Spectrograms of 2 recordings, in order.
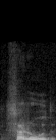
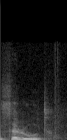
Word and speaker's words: Sarod: Sarod is a Persian word which means music. Nagma, Tarannum, Musiqi. Sarud, that is the actual pronunciation, Sarud.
